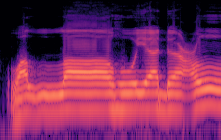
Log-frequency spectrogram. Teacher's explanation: Nah, yad'u mad jaiz munfasil, panjangnya 4 hingga 5 harokat.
